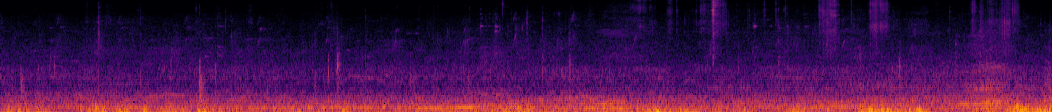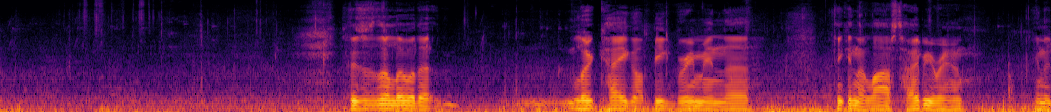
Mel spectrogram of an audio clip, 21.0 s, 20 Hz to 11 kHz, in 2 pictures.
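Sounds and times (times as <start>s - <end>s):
low outdoor rumble: 0.0s - 21.0s.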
